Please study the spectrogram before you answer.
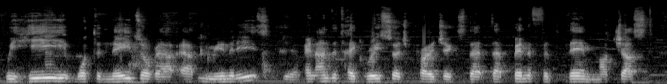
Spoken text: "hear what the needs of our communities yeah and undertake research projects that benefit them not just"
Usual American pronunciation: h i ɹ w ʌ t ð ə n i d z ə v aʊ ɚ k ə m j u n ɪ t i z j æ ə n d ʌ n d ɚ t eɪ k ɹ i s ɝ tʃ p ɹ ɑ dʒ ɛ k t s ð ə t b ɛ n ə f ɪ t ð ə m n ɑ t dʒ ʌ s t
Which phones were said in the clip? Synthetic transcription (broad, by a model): h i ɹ w ʌ t ð ə n i d z ə v aʊ ɚ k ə m j u n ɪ t i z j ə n ʌ n d ɚ t eɪ k ɹ i s ɝ tʃ p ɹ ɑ dʒ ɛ k t s ð ə t b ɛ n ə f ɪ t ð ə m n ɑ t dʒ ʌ s t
